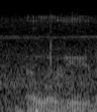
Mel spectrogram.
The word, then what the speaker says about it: Elohim: Spell it E-L-O-H-I-Y-M? There's no what. No, Elohim.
